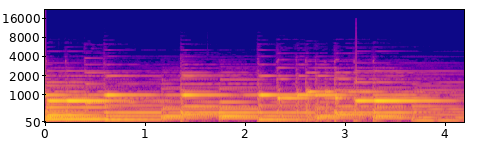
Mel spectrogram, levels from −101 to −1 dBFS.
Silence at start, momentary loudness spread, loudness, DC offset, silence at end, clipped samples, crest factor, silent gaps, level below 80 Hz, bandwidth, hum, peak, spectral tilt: 0 s; 8 LU; -18 LUFS; under 0.1%; 0 s; under 0.1%; 14 dB; none; -50 dBFS; 4.9 kHz; none; -2 dBFS; -11.5 dB/octave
